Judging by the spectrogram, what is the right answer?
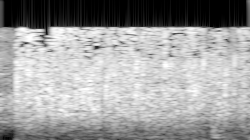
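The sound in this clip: Applause from the audience during a question session at a Buddhist teaching talk. The clapping is steady and dense, holding at an even level for over two seconds.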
